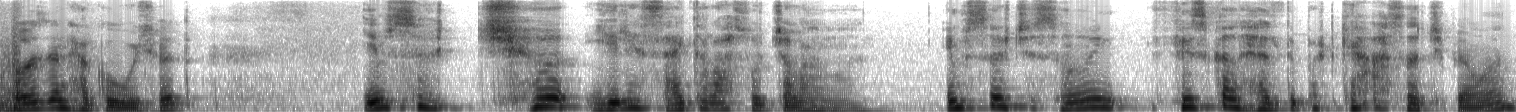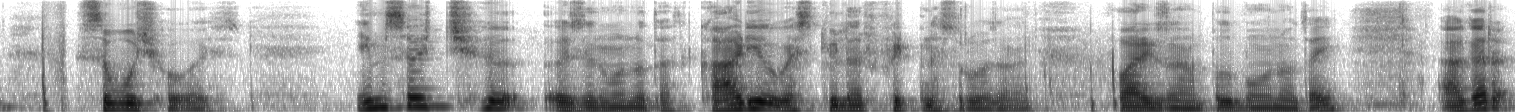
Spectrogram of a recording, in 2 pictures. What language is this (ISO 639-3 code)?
kas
